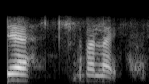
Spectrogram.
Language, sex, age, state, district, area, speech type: Bodo, female, 60+, Assam, Udalguri, rural, conversation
